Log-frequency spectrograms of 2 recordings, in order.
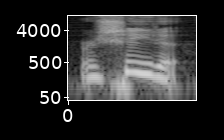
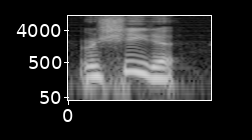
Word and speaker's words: Rashida: My name is Rashida. – It's what? – Rashida. – How do you spell it? – R-A-S-H-I-D-A.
